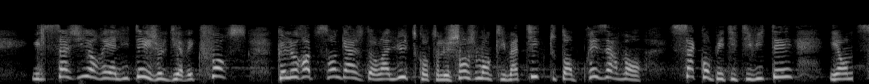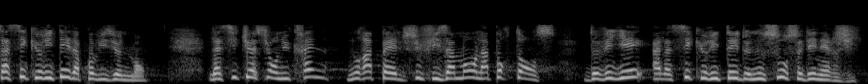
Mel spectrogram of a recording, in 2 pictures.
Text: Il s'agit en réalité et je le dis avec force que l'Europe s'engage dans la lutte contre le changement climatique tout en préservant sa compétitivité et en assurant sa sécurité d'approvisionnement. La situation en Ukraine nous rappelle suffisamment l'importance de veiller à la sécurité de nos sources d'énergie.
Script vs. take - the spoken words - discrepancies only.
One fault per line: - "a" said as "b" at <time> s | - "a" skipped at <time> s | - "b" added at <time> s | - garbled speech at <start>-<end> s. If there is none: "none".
- "assurant" skipped at 8.6 s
